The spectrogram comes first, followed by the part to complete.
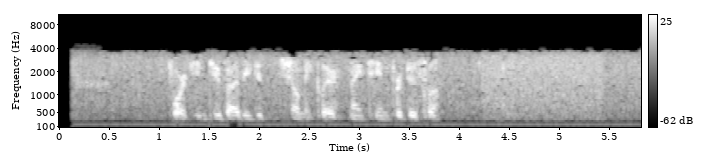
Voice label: Highway Patrol, Phoenix Metro West Area, scanner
